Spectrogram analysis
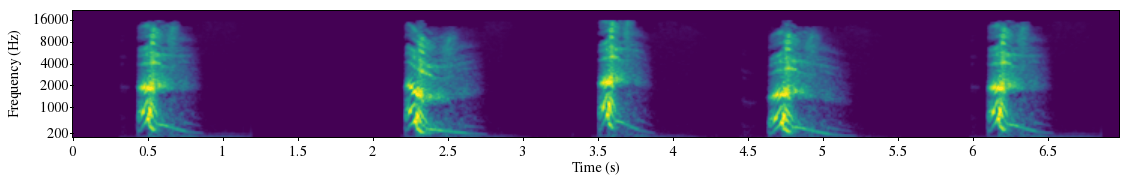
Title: Cartoon sneezing sound effect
